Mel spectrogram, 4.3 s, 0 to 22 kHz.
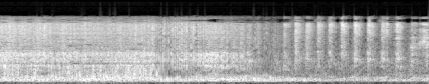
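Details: Late-model Porsche 996 911 Carrera 4, noise present about two months and 2,000 km; it stops when lifting off the throttle, so owner suspected the fuel pump. Harsh rattling clatter under throttle easing as revs drop, then quick ticking about four a second; internal failure, engine replaced.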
